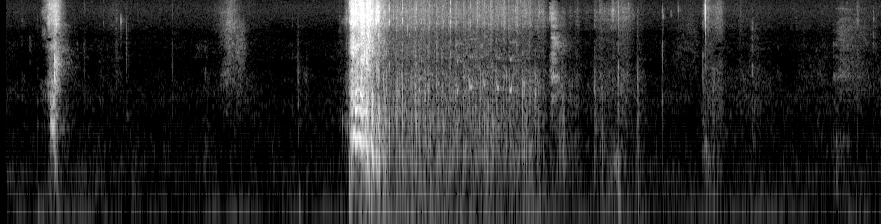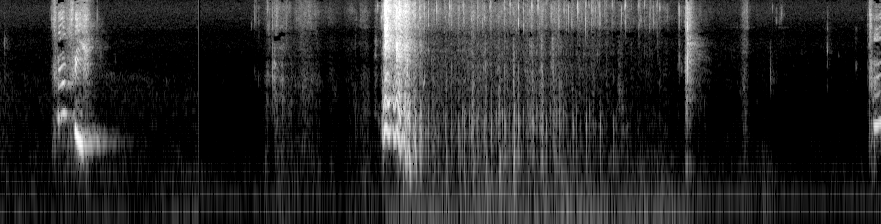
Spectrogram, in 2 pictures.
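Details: Pomeranian puppy's "turbo sneeze": three sharp, forceful sneezes, each followed by a burst of rapid snuffling.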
